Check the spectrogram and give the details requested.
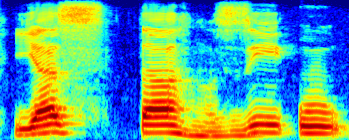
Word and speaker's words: یستہزئ: یہ بشکل یا ہے، تو یہاں پر آپ نے حمزہ کا ہی تلفظ کرنا ہے۔ یستہزئ، اور حمزہ کے اوپر جو پیش ہے اس کو لمبا نہیں کرنا، یستہزئ نہیں پڑھیں گے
